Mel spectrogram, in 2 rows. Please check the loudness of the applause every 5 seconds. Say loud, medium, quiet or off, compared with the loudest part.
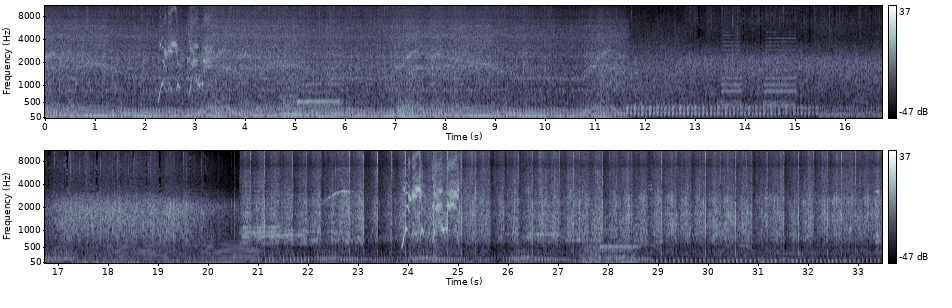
medium, medium, medium, loud, loud, loud, loud.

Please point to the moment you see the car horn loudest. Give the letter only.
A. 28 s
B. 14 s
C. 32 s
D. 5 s
D.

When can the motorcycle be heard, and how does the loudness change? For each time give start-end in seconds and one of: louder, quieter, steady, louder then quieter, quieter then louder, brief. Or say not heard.
0.0-33.4 quieter.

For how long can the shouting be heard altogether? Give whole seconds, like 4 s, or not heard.
2 s.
